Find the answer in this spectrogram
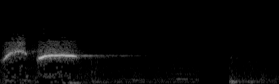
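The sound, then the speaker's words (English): A person whistles two clear notes, a short rising one followed by a longer held tone that slowly fades out, with no talking. “I will whistle for them and gather them.”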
